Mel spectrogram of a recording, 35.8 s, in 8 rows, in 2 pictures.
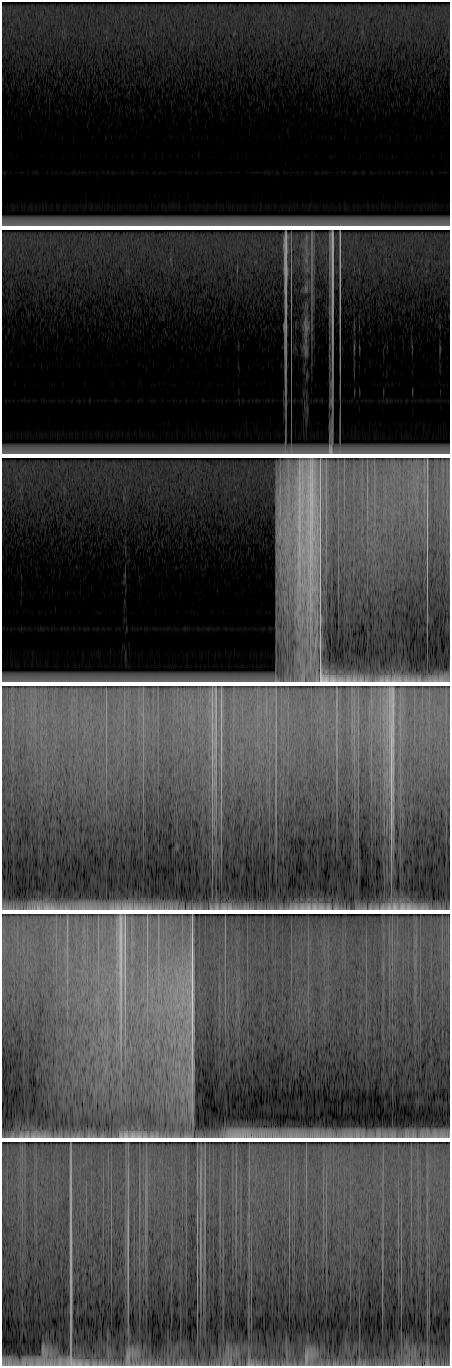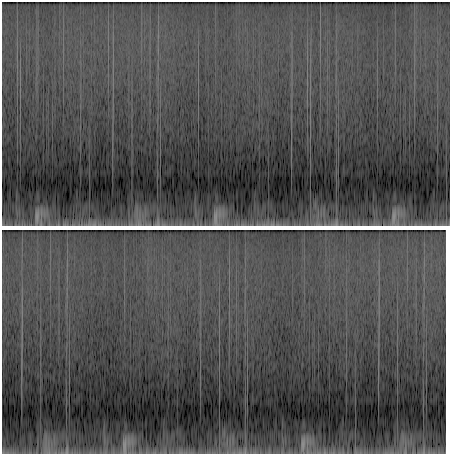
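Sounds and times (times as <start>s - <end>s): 
vinyl record noise: 11.7s - 35.8s.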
